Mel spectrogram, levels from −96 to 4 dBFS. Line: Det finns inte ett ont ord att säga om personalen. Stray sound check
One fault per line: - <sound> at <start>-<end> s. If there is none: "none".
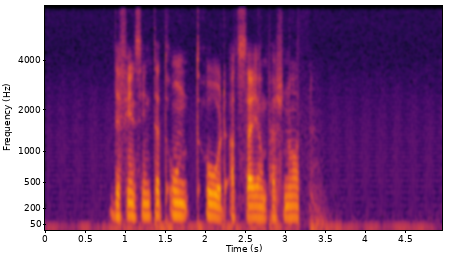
- dropout at 3.2-3.3 s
